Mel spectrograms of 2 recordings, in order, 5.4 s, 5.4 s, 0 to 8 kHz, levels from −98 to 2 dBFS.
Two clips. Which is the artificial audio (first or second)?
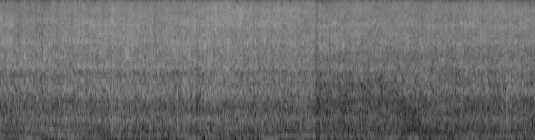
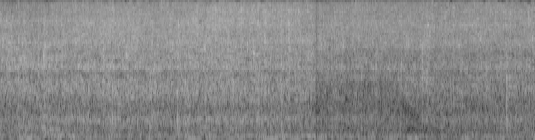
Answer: first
